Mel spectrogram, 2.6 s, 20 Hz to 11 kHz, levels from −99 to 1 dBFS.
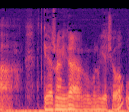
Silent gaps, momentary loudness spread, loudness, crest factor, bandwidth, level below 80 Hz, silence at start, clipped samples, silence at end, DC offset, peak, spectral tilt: none; 13 LU; -21 LUFS; 16 dB; 8.6 kHz; -26 dBFS; 0 s; under 0.1%; 0 s; under 0.1%; -4 dBFS; -7.5 dB/octave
